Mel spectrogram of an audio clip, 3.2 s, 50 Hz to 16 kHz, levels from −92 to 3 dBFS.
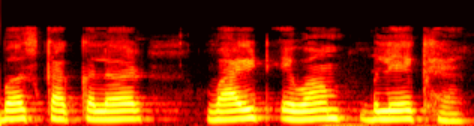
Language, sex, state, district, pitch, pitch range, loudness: Hindi, female, Jharkhand, Garhwa, 205 Hz, 195-210 Hz, -14 LUFS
